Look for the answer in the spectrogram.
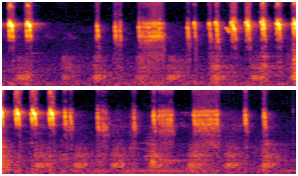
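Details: Velvet-fronted nuthatch youngster in 'tembakan' shooting song, recorded by phone: two sharp opening chips, then a long steady volley of high, clipped notes, ending in spaced bursts.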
